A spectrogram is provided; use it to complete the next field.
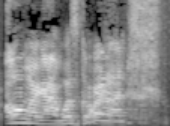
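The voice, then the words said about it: Impression of Jamie Lee Curtis. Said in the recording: “That's a really good impression of, yeah, Jamie Lee Curtis”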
